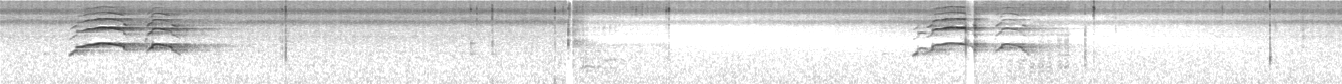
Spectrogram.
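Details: Crested serpent eagle in Rajaji National Park, Uttarakhand, India, giving two bursts of loud, ringing, whistled notes about six seconds apart. Quiet forest surrounds the calls, with only a few faint ticks between them.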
